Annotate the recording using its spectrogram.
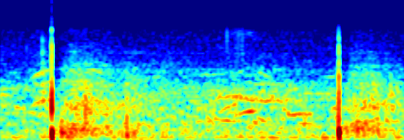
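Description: Two aerial firework shells bursting, two sharp bangs about a second and a half apart.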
